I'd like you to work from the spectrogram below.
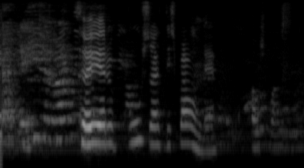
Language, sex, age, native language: Icelandic, female, 10, Icelandic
